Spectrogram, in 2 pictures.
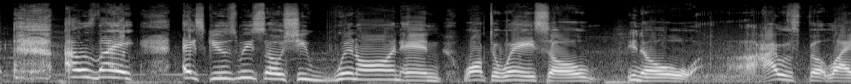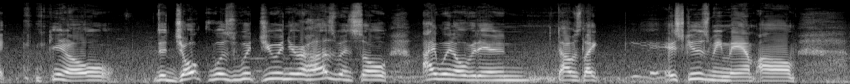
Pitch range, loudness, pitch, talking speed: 185-255 Hz, -11 LUFS, 210 Hz, 150 wpm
